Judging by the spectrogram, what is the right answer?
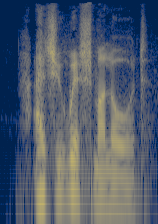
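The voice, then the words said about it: Put-on British accent. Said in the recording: “with a nice British accent.”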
